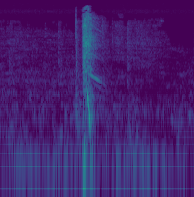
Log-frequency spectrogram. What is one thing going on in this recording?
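An electronic dartboard plays a short chiming sound effect.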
